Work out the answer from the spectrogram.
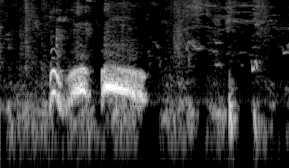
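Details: Spotted dove, a male calling to draw other doves in: a single hoarse coo phrase with a short rising opening note and a longer, throaty drawn-out note, then faint background rustles.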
